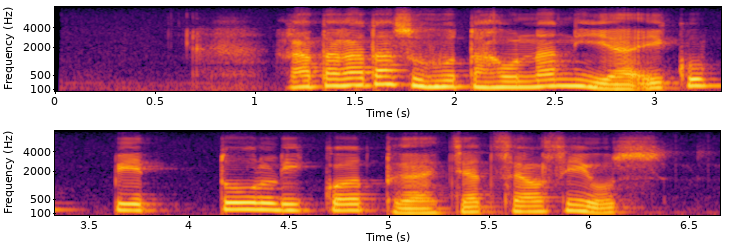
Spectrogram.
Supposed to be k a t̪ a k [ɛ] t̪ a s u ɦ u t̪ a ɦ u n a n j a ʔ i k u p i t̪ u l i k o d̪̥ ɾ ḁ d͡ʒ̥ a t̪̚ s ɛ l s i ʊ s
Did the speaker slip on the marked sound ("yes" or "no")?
yes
